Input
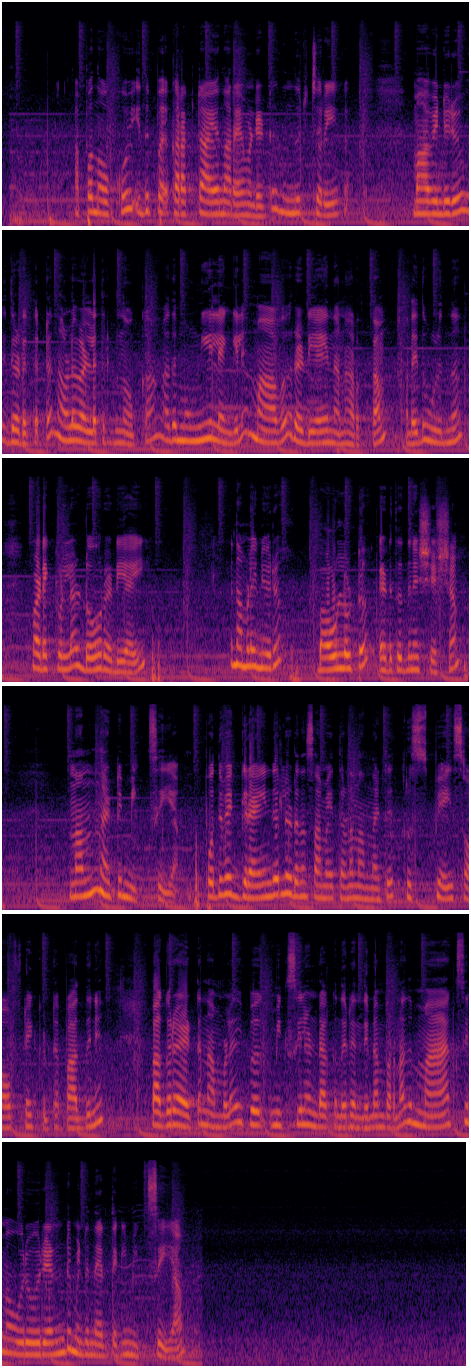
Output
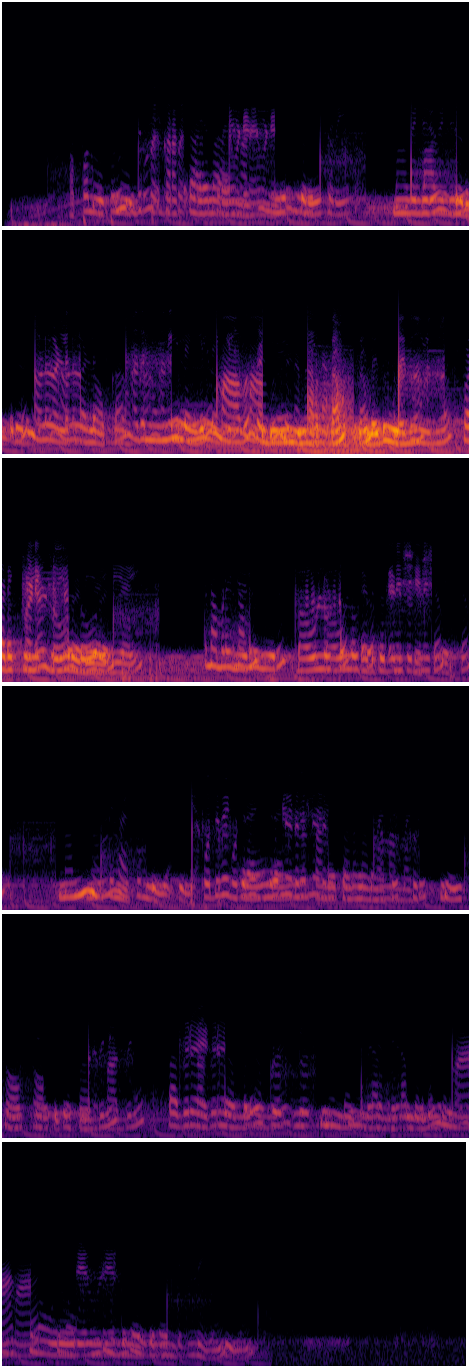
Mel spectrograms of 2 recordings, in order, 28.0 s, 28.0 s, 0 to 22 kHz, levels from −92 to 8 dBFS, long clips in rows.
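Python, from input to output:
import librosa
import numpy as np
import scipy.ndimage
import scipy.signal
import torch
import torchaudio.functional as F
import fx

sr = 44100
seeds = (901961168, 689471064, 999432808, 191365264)

p1 = fx.tape_start_head(x, sr, length_s=0.9)
p2 = fx.doppler_pass(p1, sr, speed_mps=17, closest_m=2.1, pass_at_s=8.02)
p3 = fx.rider(p2, sr, range_db=4, speed_s=2.0)
p4 = p2 + (p3 * 10.0 ** (3.0 / 20.0))
p5 = 10.0 ** (-27.0 / 20.0) * np.tanh(p4 / 10.0 ** (-27.0 / 20.0))
p6 = fx.low_shelf_res(p5, sr, hz=580.0, db=7.5, q=3.0)
p7 = p6 + 10.0 ** (-4.0 / 20.0) * np.pad(p6, (int(274 * sr / 1000.0), 0))[:len(p6)]
y = fx.filter_held_lowpass(p7, sr, hz=2.2, low_hz=330.0, high_hz=2000.0)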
